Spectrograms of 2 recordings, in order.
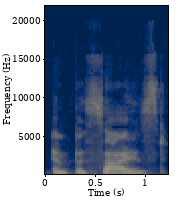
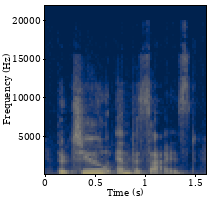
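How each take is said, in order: First: Emphasized drawn out slowly, rising like a question; testing the pronunciation. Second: Emphasized said firmly, falling at the end; settled pronunciation. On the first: Coach to her viewers, checking a word: slow, questioning. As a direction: try out the word Emphasized, unsure, ending up. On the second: Coach to her viewers, settling the word: firm, falling. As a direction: land the word emphasized with confidence. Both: Shown as a demonstration. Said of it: "Is that how we are gonna pronounce it?".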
